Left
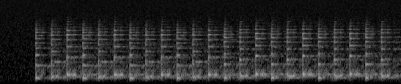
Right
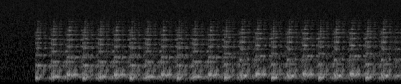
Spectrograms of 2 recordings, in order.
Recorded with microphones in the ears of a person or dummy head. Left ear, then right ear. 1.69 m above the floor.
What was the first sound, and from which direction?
A ringtone, 50° left (ahead or behind).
